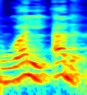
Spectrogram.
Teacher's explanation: বা কলকলার হরফ ধাক্কা দিয়ে পড়তে হবে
